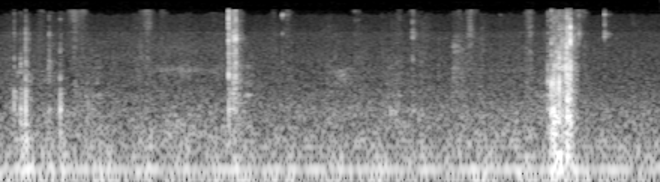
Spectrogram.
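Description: Seam ripper cutting and breaking the stitches in a quilt seam: a few faint, short snips, the loudest and slightly longer one near the end as thread is snapped and pulled from the fabric.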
